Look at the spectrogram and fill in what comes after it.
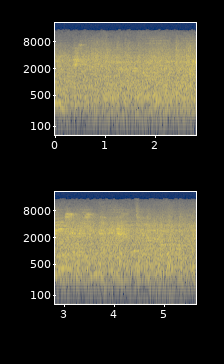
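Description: A train running through a railway station, with steady rolling rumble and wheel-on-rail noise.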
